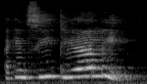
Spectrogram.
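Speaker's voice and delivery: a hint of a proud owl calling out; boasting owl. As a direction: raise your voice as a boasting owl. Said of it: "So owl is saying".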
